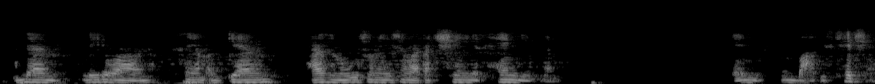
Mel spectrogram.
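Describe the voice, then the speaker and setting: A man's somewhat breathy voice at a fairly slow pace, with fairly even intonation and long, frequent pauses. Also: fairly low pitch for a man. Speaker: vlogger. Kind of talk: casual chat.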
